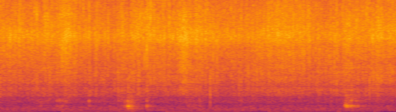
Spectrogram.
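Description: Corn kernels and chicken feet frying in lard in a clay cazuela, sizzling steadily while a spoon stirs them around the pot.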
